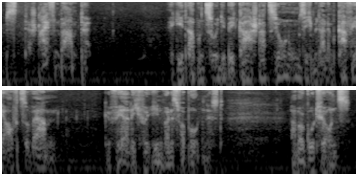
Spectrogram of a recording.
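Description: An actor in a German radio drama playing a cautious, brisk male guide who gives terse, conspiratorial instructions in a husky, hushed voice. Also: low voice, very animated, whispered, full character voice. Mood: wary, hushed. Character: Duclos, cautious, brisk underground guide organising an escape.

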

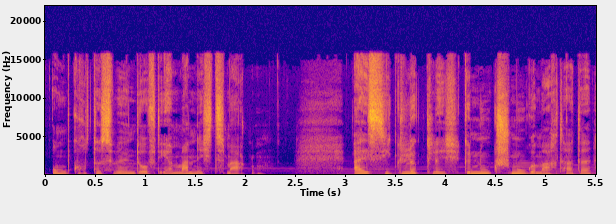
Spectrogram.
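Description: An actress as a young woman narrating a radio play in the first person, with a lowish voice and music behind her. She is plain-spoken and wry, a naive girl who notices everything. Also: a little mellow, natural voice. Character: young woman, naive yet sharply observant storyteller.

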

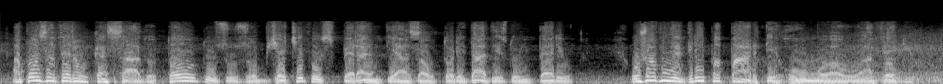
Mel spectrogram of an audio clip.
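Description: A solemn male radio narrator with a Brazilian accent speaks in grand, theatrical style. His voice is deep and widely inflected. The slightly dull recording gives it a radio broadcast feel. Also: warm tone, slight background noise. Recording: muffled radio broadcast with music. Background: clear background music.

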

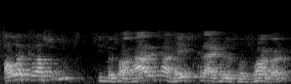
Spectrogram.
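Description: Authoritative school head, formal, disapproving, rather high lively voice, radio soap. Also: male voice, quick pace, recorded from a distance, a little hiss or hum. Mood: brisk, authoritative. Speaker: actor. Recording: echoey, dull room, off-mic.

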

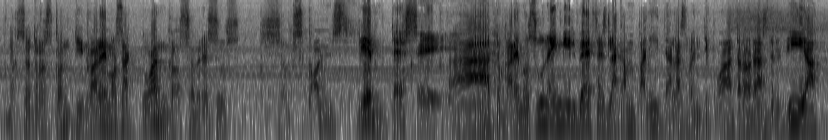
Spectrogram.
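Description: An actor playing a gloating, contemptuous advertising villain in a satirical radio play, with a gravelly, sneering, drawn-out delivery. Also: male voice, medium pitch, lively intonation, pushed and bright, soft background music, full character voice. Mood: conspiratorial, smug. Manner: sneering, drawn-out, punctuated by cackles. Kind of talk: satirical radio drama acting.

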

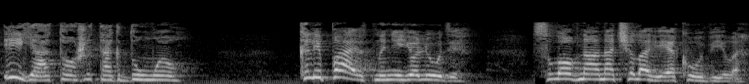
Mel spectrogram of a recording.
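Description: A woman's voice: medium pitch, animated, slow pace. An actress playing a sympathetic old village wife and mother-in-law in a radio drama. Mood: sympathetic, aggrieved. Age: older. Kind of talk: Soviet radio drama acting. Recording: dull 1970 radio play recording.

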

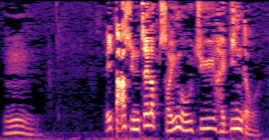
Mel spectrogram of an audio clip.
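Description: A man's voice: mid-range voice, sing-song, measured pace, slightly rough, heavily acted. A man with a Cantonese accent playing a greedy, bullying river god in an audio drama, imperious, scornful and commanding. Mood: probing.

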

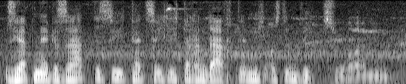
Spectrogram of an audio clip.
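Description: An actor playing a touchy, self-justifying, well-to-do married client in a radio play. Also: male voice, on the high side, big pitch swings, fairly quick, noisy background. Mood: evasive.

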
